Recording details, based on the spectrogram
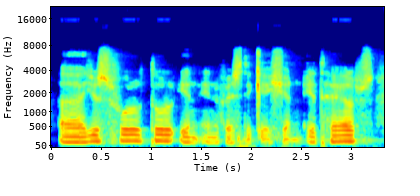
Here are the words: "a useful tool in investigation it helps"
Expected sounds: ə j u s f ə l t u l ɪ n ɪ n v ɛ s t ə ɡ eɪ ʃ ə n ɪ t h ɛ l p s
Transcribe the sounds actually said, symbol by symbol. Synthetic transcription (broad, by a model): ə j u s f ə l t u l ɪ n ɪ n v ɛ s t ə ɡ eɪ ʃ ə n ɪ t h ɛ l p s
